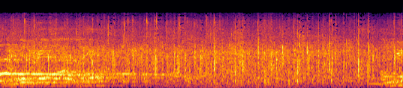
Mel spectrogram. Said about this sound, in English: Let's have a big round of applause for the volunteers and the judges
